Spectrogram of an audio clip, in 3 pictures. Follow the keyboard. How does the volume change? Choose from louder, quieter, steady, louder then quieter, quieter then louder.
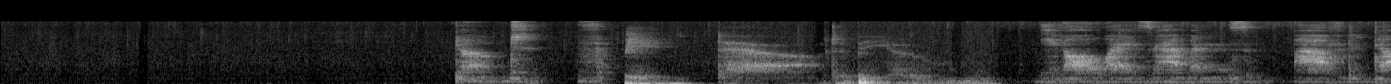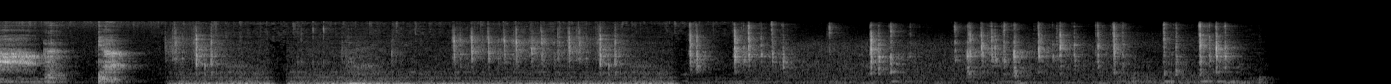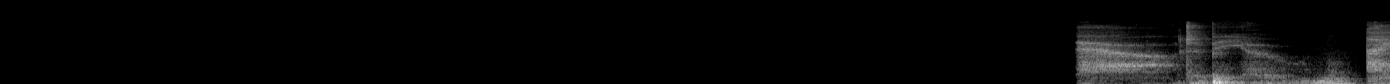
louder.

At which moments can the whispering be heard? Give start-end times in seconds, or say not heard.
4.5-15.1, 38.5-41.6.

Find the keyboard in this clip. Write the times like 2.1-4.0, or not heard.
15.6-26.6.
